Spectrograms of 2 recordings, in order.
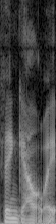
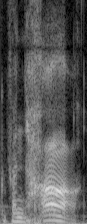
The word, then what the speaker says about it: Vangheluwe: And it's not even pronounced Van Galloway. It's Van Ha.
